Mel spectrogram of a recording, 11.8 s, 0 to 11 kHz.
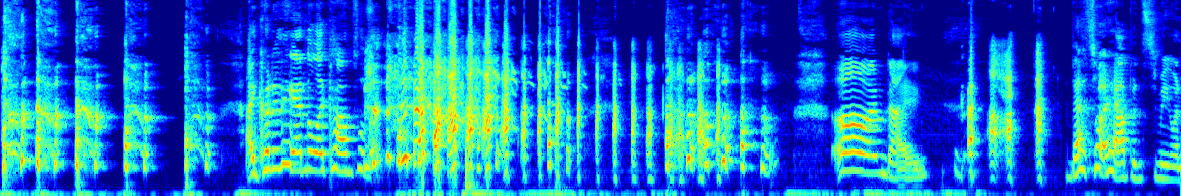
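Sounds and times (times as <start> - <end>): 
harsh coughing fit: 0.0 - 2.3, 4.2 - 7.9
speech: 2.5 - 5.1, 8.4 - 11.8
laughter: 3.7 - 7.6, 9.6 - 10.5.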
